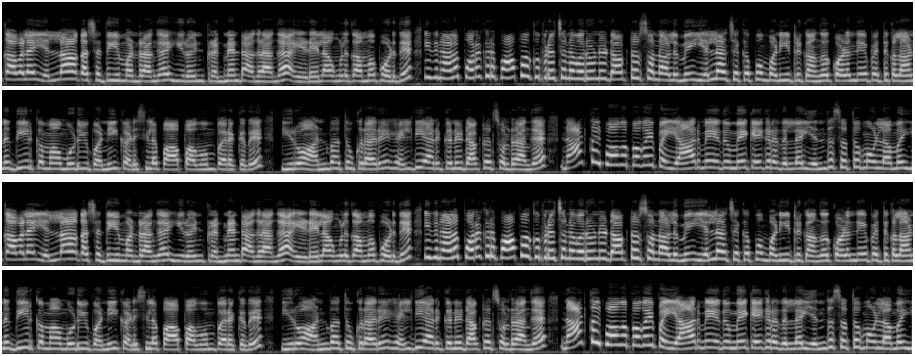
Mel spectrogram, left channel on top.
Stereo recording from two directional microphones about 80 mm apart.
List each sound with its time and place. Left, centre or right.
0.0 s a woman's voice: centre
4.6 s speech: right
5.5 s a woman's voice: right
7.7 s a woman's voice: centre
10.8 s a woman's voice: right
15.0 s speech: right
